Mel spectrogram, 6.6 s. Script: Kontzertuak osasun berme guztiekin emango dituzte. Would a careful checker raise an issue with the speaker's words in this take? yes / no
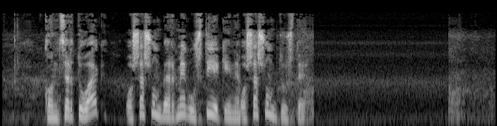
yes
